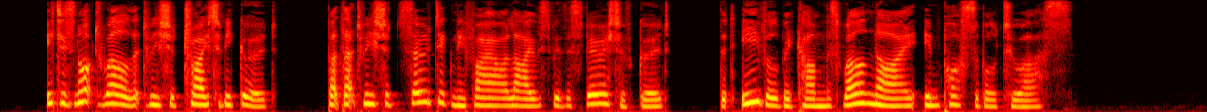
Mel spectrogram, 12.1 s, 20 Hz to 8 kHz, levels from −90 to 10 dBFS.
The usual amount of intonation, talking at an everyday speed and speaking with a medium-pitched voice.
No: average, 4.1 semitones; average, 160 wpm; high, 215 Hz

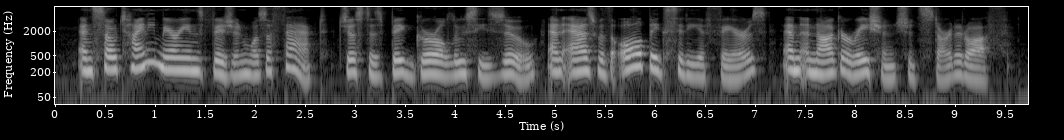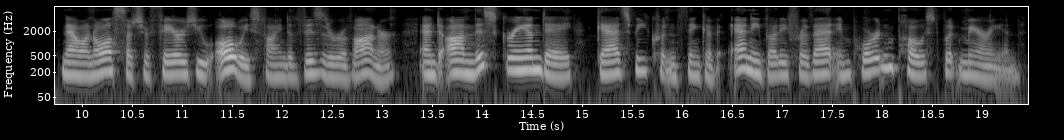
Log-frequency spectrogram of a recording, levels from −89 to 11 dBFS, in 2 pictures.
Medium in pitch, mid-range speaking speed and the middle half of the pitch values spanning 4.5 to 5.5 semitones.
Yes: medium, 180 Hz; average, 170 wpm; average, 4.8 semitones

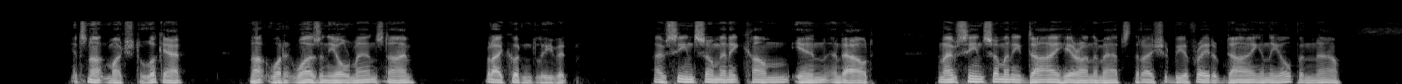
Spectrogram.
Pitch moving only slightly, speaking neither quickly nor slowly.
No: narrow, 2.2 semitones; fast, 210 wpm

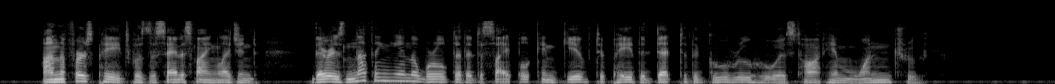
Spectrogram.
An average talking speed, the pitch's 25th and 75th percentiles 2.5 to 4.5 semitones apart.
Yes: average, 180 wpm; average, 3.6 semitones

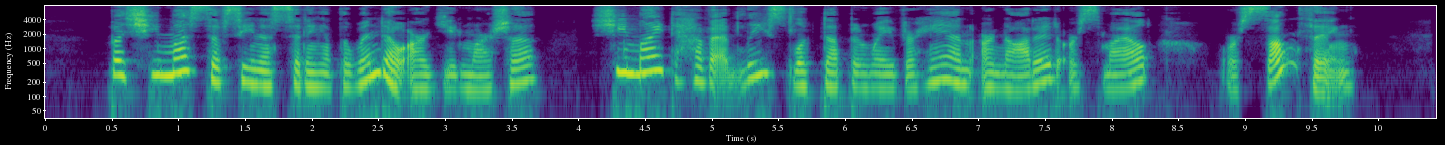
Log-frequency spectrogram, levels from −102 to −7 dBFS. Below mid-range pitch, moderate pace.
No: medium, 185 Hz; average, 165 wpm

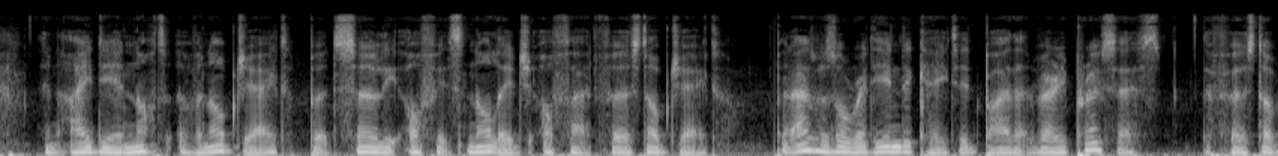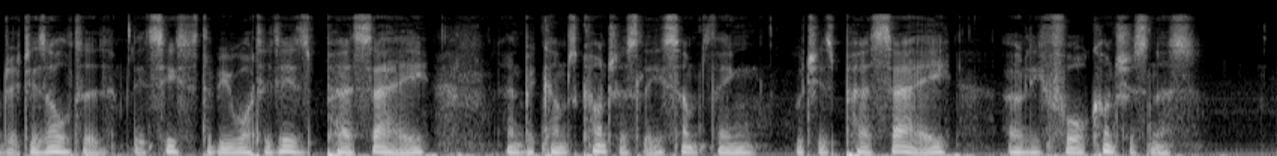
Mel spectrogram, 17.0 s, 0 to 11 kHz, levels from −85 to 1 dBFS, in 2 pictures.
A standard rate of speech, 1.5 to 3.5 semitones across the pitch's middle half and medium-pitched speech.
No: average, 170 wpm; average, 3.2 semitones; very low, 90 Hz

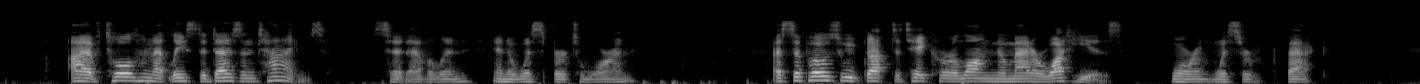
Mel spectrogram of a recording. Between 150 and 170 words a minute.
No: average, 140 wpm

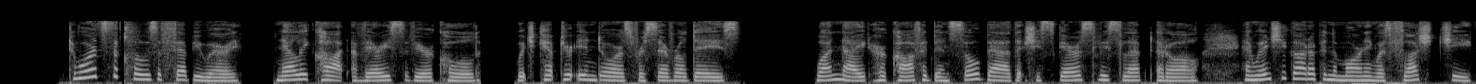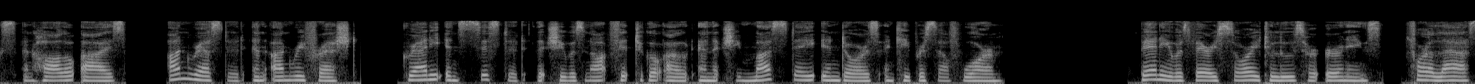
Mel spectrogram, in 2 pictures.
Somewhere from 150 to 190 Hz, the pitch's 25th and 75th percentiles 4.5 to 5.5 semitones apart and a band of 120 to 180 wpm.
No: medium, 185 Hz; average, 2.7 semitones; average, 170 wpm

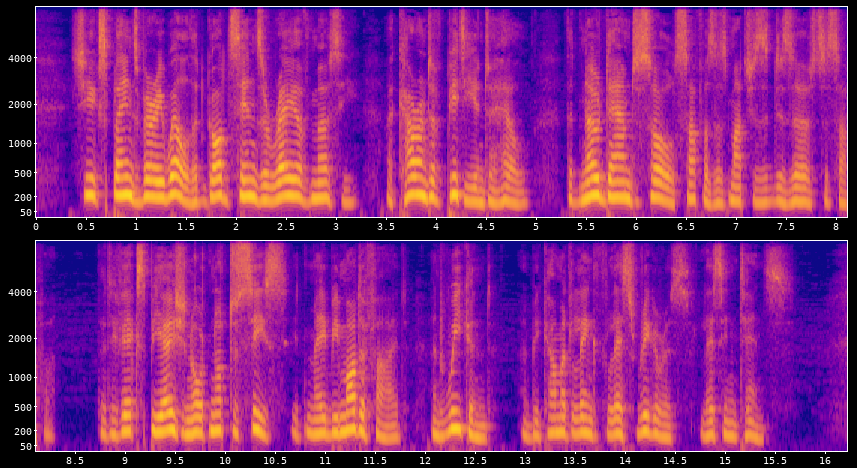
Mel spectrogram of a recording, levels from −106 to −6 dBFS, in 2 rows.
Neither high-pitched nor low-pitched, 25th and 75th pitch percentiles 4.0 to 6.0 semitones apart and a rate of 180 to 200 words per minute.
Yes: medium, 165 Hz; average, 5.1 semitones; average, 185 wpm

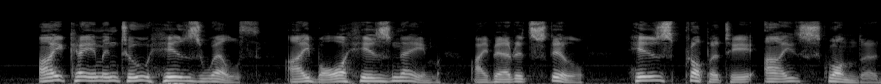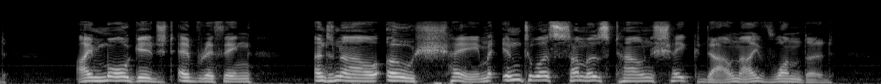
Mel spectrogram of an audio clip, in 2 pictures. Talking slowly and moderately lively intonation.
No: slow, 100 wpm; wide, 5.7 semitones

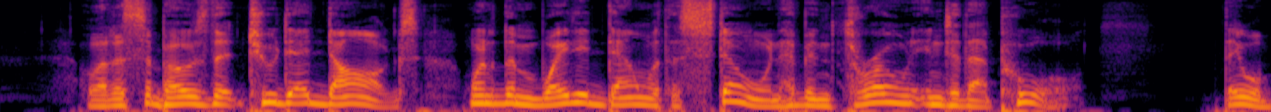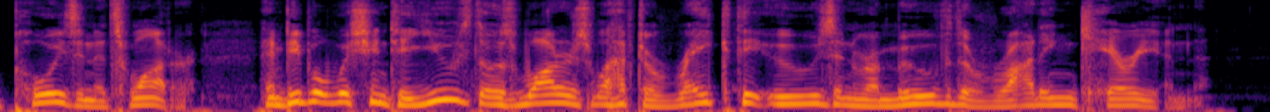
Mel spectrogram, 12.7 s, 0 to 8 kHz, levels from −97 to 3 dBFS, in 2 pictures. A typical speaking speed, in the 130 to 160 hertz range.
No: fast, 210 wpm; medium, 140 Hz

